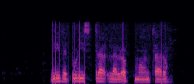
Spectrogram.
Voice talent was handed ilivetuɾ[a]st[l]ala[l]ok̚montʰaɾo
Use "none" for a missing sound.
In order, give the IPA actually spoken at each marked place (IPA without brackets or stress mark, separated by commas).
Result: i, ɾ, l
